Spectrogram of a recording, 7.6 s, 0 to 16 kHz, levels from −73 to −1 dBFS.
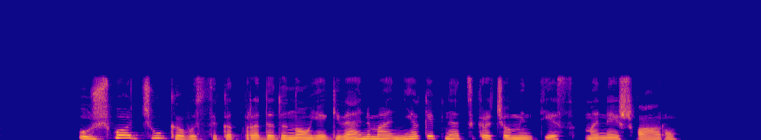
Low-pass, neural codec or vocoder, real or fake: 7.2 kHz; none; real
